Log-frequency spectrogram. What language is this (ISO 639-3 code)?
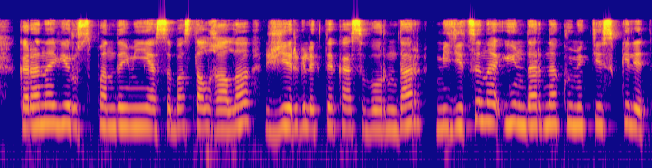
kaz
